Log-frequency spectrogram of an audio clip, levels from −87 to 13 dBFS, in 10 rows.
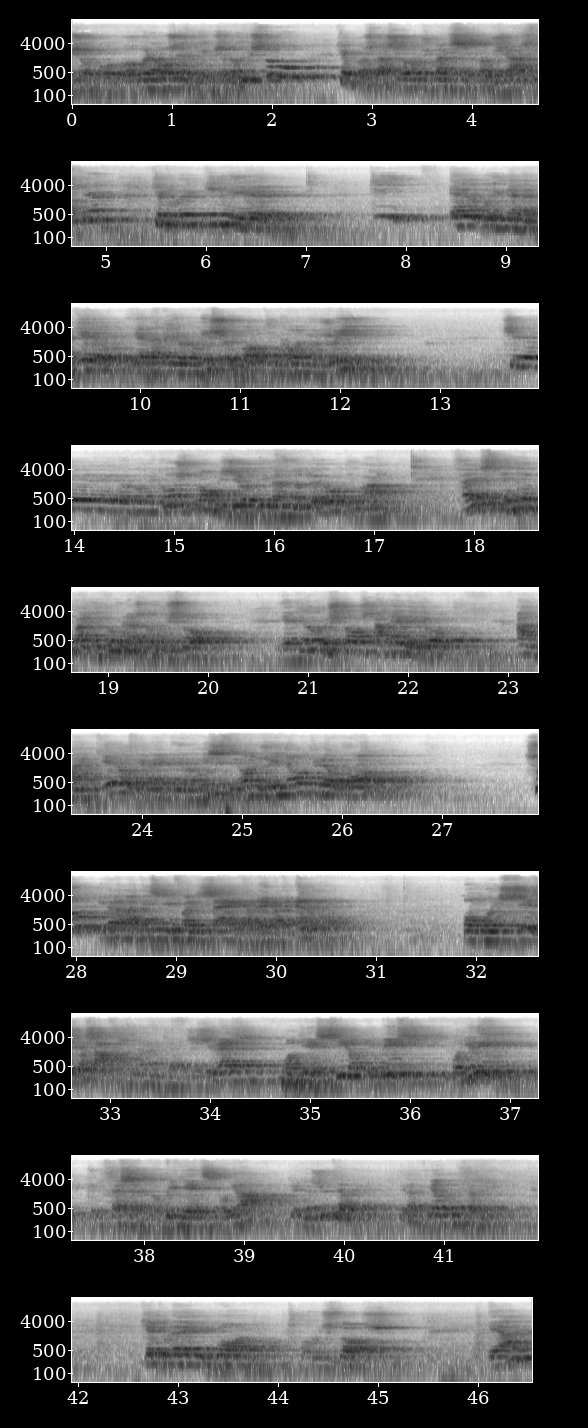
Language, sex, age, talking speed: Greek, male, 60-79, 105 wpm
